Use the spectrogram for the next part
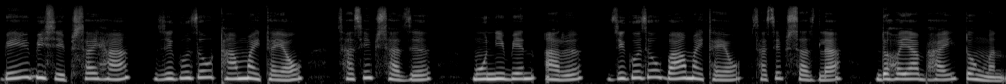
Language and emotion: Bodo, neutral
